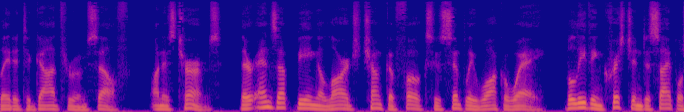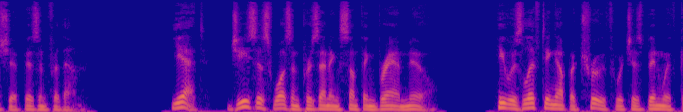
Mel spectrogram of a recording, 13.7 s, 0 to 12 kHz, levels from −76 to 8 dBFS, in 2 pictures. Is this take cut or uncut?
uncut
